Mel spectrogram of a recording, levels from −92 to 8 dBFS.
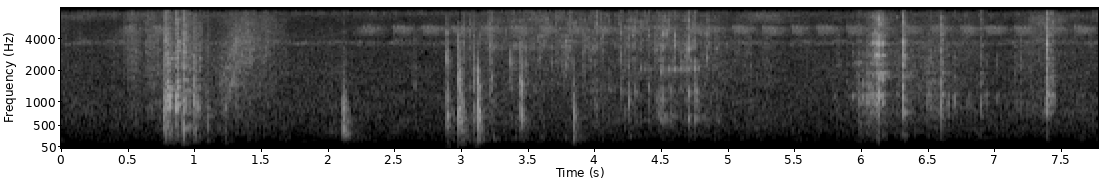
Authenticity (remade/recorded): recorded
